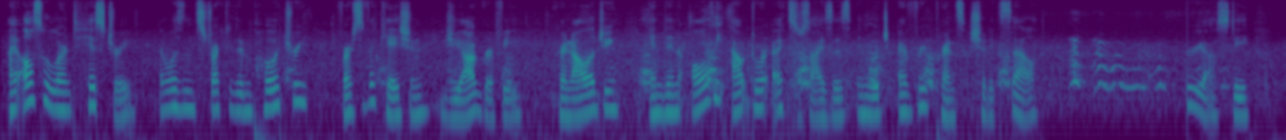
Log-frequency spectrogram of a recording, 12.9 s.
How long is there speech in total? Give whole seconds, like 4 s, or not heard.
11 s.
